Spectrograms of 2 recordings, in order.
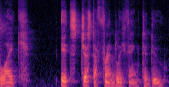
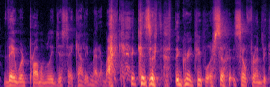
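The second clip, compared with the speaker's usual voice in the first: ordinary delivery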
